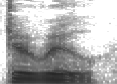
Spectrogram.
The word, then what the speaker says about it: der: Their name was derived from der, pronounced deru, Celtic for oak, and ydd, a common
